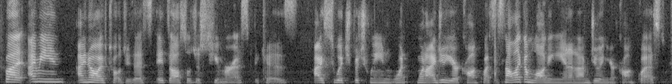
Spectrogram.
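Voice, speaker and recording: A woman co-hosting a casual podcast, chatting quickly with lots of fillers and restarts. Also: fairly low pitch, sharp tone. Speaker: co-host. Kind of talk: casual gaming podcast chat.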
